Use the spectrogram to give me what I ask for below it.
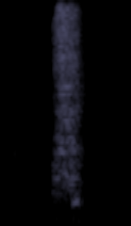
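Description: A single sharp sneeze bursts out after a tiny intake of breath: one short, loud, breathy explosion followed by quiet.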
